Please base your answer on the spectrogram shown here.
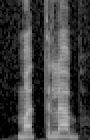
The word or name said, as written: matlab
